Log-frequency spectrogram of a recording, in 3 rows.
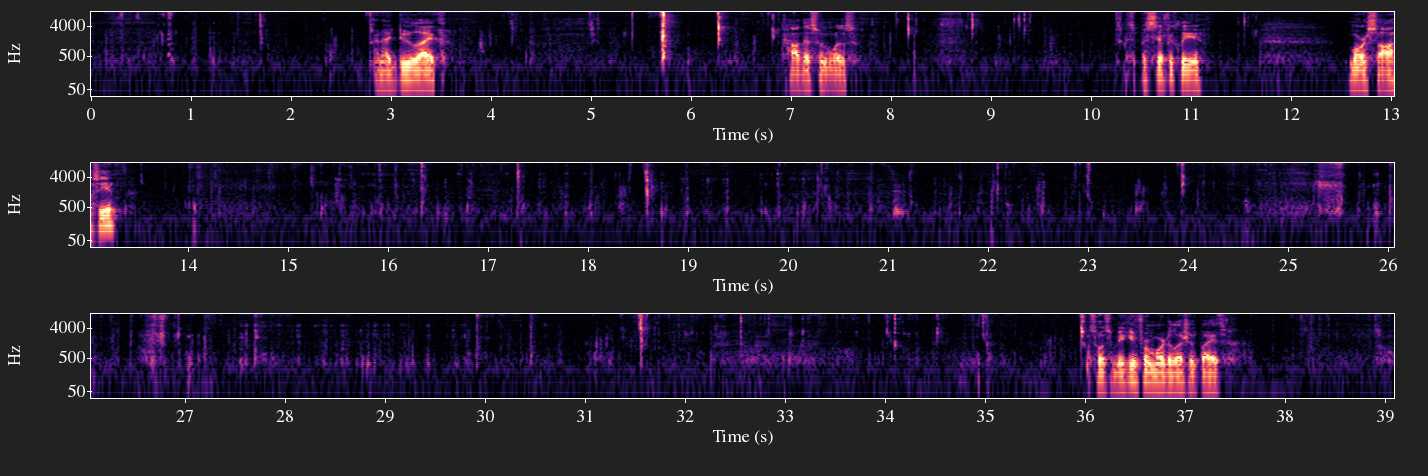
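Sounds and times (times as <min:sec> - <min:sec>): chewing a sandwich: 0:00.0 - 0:07.0, 0:07.6 - 0:10.5, 0:13.3 - 0:36.3, 0:37.4 - 0:39.0
crusty bread crunching: 0:13.5 - 0:36.3, 0:37.6 - 0:39.0.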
